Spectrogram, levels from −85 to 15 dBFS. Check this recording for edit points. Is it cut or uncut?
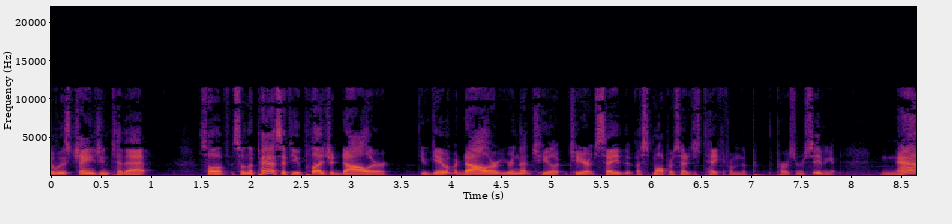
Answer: cut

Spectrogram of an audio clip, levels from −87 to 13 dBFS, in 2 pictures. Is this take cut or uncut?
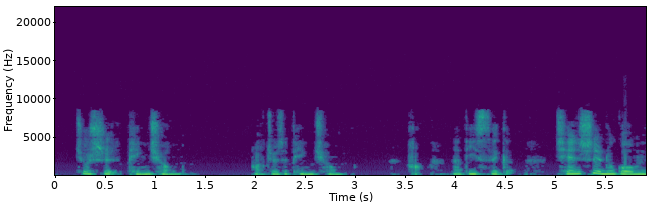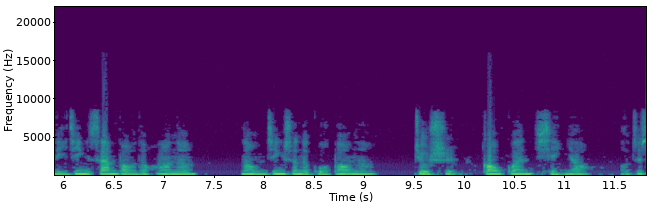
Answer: uncut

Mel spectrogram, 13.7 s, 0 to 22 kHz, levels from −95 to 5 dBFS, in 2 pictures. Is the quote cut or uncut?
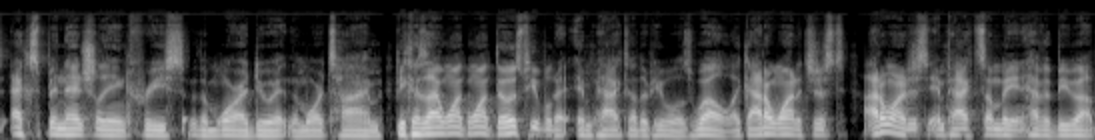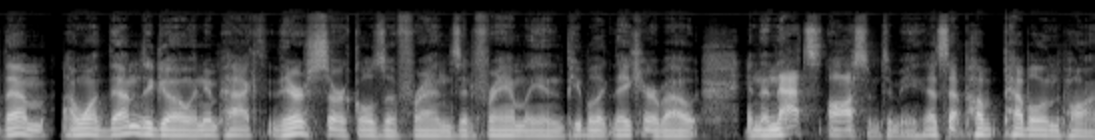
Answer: cut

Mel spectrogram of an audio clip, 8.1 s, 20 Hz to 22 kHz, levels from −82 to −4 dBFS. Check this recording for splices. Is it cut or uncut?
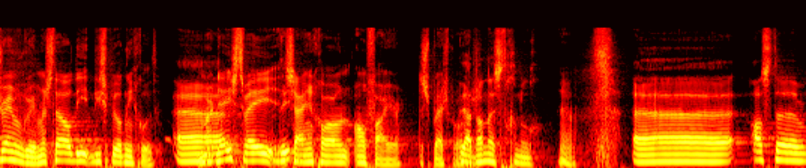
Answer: cut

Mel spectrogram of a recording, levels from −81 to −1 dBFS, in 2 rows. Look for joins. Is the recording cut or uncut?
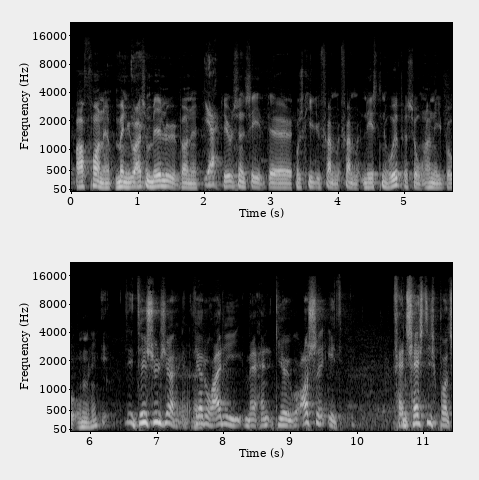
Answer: cut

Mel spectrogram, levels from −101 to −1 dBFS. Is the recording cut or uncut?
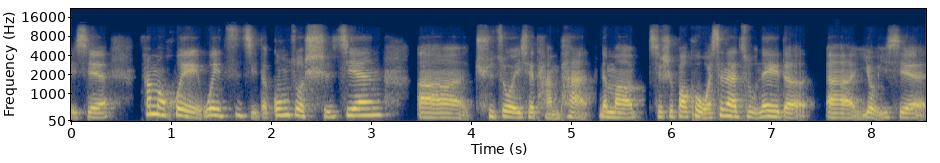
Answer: cut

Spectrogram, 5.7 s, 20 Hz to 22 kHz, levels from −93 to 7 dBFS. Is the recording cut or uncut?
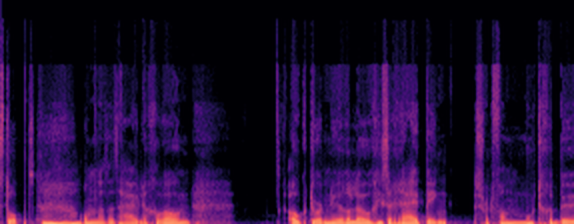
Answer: uncut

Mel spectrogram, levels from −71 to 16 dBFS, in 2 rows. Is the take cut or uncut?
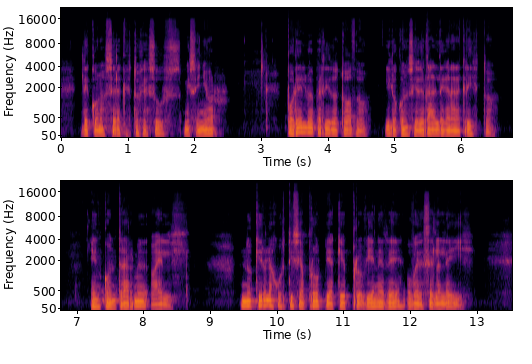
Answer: cut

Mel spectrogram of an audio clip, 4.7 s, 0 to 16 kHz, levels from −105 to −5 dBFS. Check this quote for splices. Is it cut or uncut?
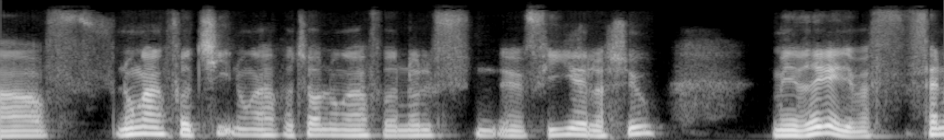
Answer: uncut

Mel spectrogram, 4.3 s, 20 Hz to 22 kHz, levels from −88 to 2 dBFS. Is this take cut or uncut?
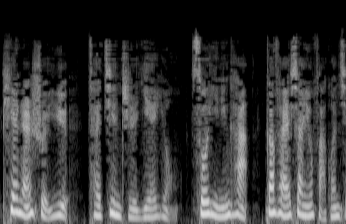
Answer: cut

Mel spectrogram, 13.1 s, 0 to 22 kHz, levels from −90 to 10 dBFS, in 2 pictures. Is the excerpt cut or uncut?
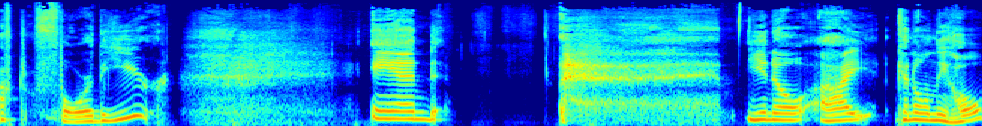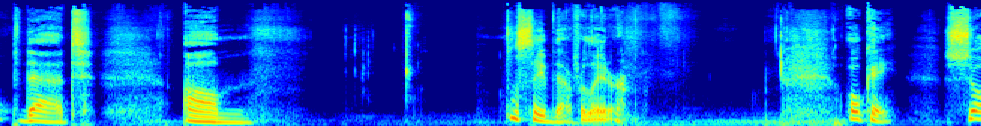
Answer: cut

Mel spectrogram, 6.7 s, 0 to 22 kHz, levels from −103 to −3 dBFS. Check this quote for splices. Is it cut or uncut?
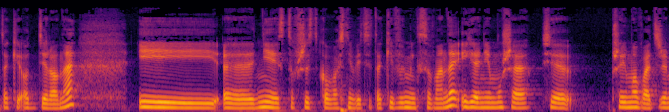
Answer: uncut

